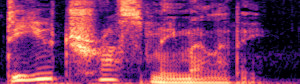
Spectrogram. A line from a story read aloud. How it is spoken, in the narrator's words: asked aloud, firmly, yet gently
